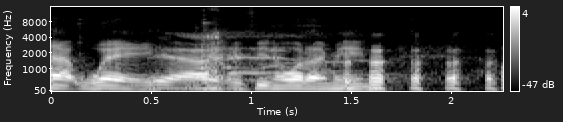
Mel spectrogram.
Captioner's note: chuckles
